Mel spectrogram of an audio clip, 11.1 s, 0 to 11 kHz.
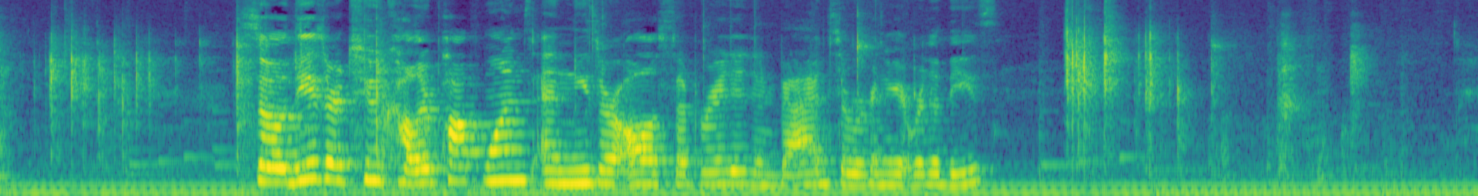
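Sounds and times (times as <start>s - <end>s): plastic tubes clicking and clattering: 0.2s - 1.9s
background music: 0.7s - 11.0s.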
